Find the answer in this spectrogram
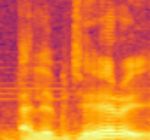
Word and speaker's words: البجيري: Try with me. Come on. Okay. I love jelly. I love jelly. I love jelly. I love Jerry. البجيري.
